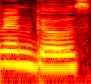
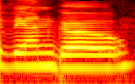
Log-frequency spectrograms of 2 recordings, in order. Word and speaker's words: van Gogh: personally knew him and yes I do say van Gogh because I'm American and we don't pronounce it properly out of all the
